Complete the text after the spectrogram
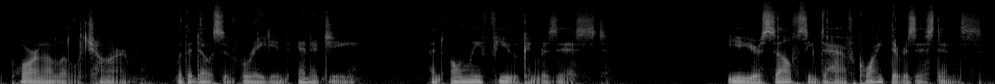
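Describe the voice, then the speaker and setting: A man voicing a sinister, arrogant demon in a dark roleplay monologue, taunting and seductively menacing, with a husky, growling voice. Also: extremely low pitch, exaggerated voice. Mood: quiet threat. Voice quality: gravelly, husky, breathy growl. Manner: slow, taunting, theatrical.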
